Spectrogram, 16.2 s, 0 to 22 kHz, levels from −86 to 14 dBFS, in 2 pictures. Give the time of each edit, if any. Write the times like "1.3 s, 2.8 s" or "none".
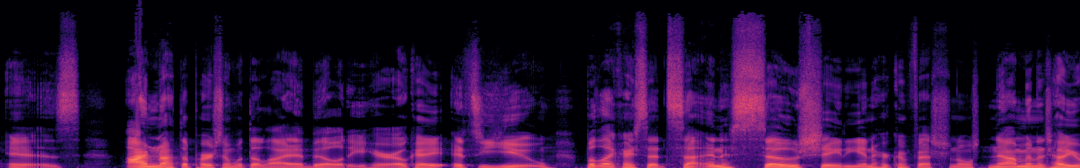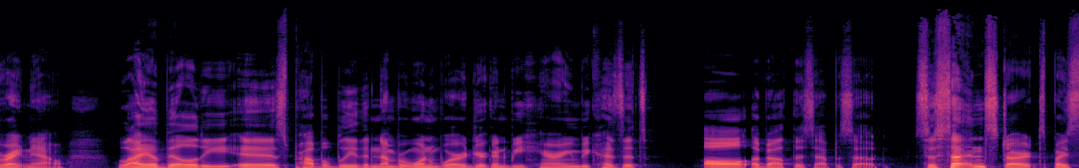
7.3 s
